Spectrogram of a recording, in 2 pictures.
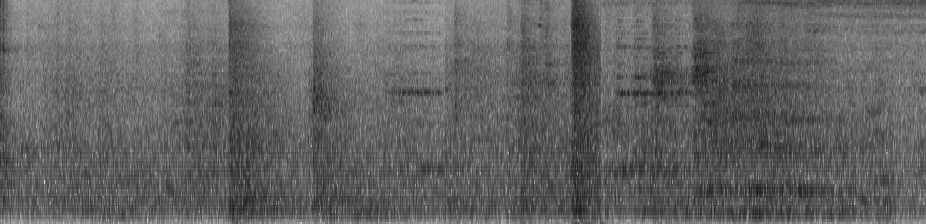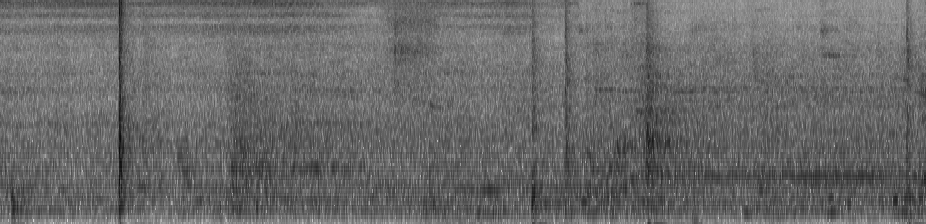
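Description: Car assembly-line factory noise: a steady machinery hum and hiss with scattered metallic clicks and clanks, one sharp click about halfway through.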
